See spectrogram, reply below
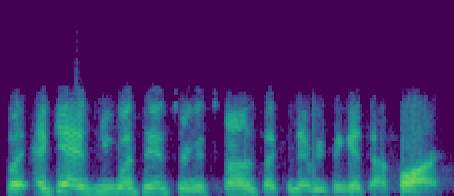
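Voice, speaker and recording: A man's voice: high-pitched, animated, rapid-fire, no room sound. A young man telling a long story over a prison phone call, cursing freely and stumbling over restarts. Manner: profane, stammering restarts, acts out quoted voices. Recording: tinny prison phone line.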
